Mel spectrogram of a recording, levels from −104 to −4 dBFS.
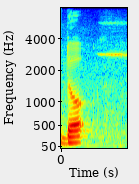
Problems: constant background noise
